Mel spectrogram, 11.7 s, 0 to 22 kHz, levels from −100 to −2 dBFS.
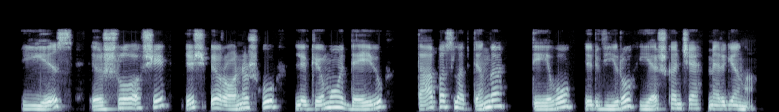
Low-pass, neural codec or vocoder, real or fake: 7.2 kHz; none; real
